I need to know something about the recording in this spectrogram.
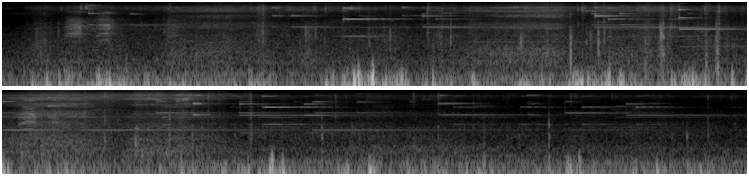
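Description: Wind chimes ringing, many clear metallic notes at different pitches overlapping and fading, with irregular low rumbling underneath.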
